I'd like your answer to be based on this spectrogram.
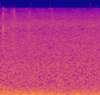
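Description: Continuous rain falls in a dense, even wash with a deep rumbling low end like a distant storm, a brief unbroken stretch with no talking.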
